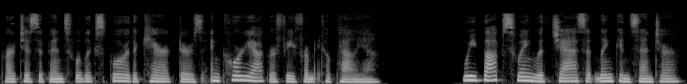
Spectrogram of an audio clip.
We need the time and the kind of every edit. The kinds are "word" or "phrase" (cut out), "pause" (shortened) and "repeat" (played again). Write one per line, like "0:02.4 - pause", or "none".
0:03.2 - phrase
